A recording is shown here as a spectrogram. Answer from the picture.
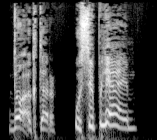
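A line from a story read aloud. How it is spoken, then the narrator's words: Blurted through heavy sobbing. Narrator (Russian): выпалила, рыдая в три ручья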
